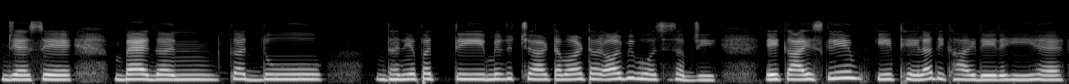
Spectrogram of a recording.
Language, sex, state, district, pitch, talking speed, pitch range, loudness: Hindi, female, Jharkhand, Ranchi, 230 Hz, 125 wpm, 220-240 Hz, -15 LUFS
